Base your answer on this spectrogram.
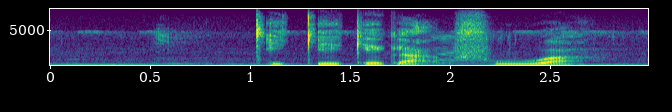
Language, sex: Southern Sotho, male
